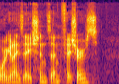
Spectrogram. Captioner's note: speaking French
